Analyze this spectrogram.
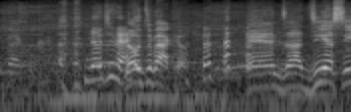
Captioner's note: laughter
